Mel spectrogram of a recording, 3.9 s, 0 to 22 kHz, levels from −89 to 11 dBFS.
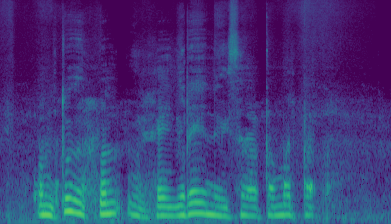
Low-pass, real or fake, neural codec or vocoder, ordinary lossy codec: none; fake; codec, 44.1 kHz, 3.4 kbps, Pupu-Codec; none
